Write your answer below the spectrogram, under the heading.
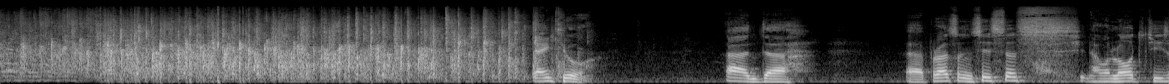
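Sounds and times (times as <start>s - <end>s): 
crowd applause: 0.0s - 5.8s
speech: 5.4s - 6.0s, 7.2s - 8.1s, 9.0s - 11.6s.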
